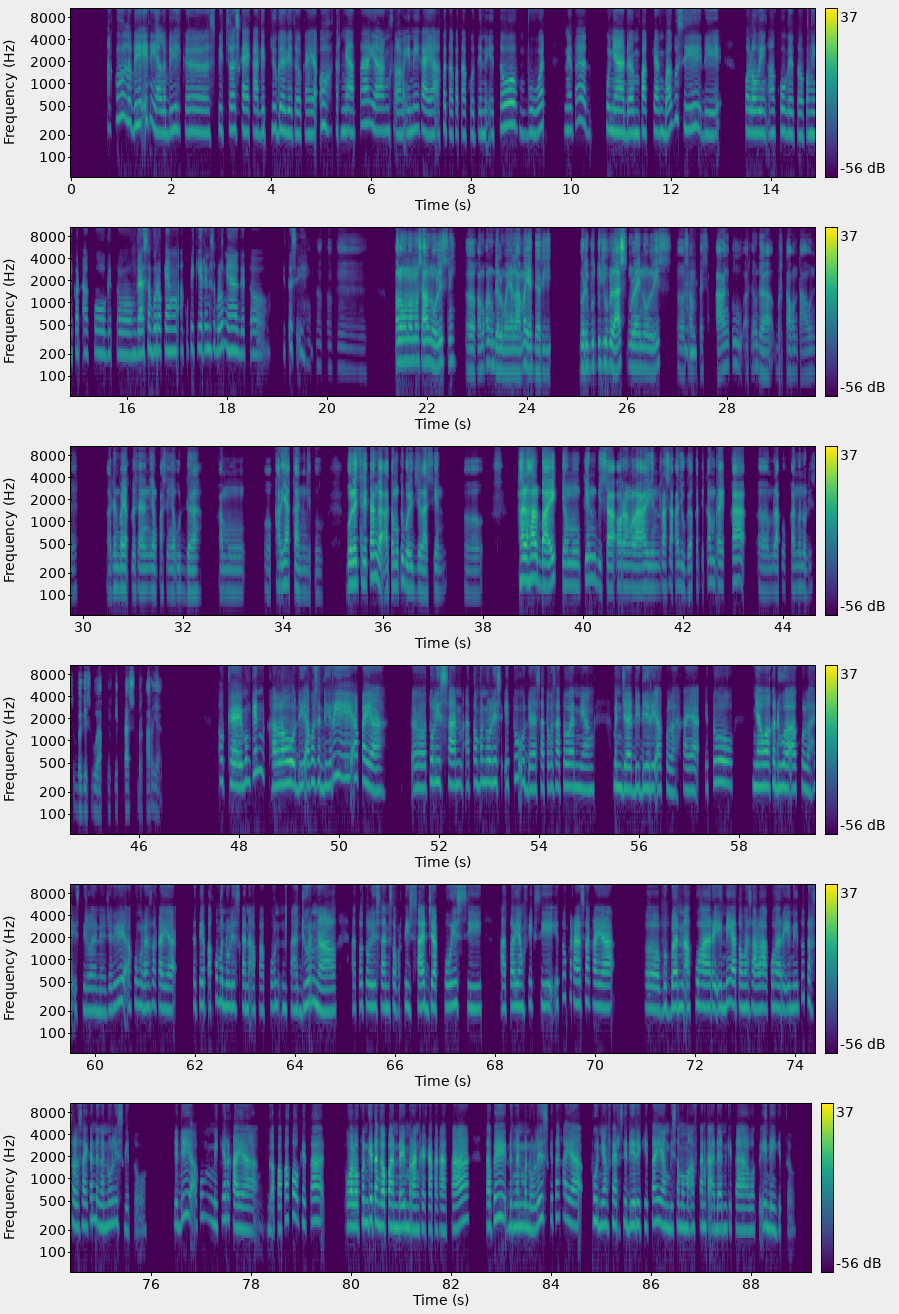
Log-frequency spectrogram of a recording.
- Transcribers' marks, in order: in English: "speechless"; in English: "following"; other background noise
- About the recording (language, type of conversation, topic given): Indonesian, podcast, Apa rasanya saat kamu menerima komentar pertama tentang karya kamu?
